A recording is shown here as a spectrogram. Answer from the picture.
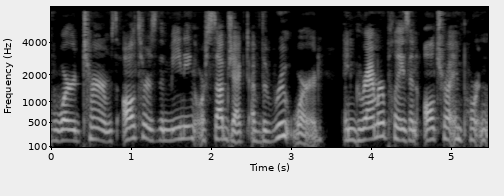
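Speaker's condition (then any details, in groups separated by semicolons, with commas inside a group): No condition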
